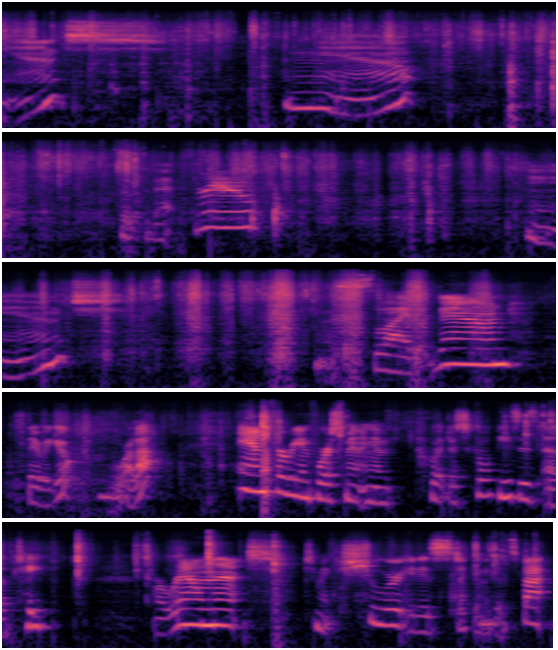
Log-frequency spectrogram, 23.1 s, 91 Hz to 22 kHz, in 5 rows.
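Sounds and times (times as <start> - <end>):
foil and paper plate crinkling: 0.0 - 17.4.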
